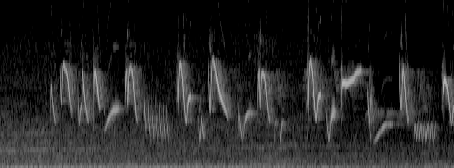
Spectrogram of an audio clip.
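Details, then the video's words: Yellow-fronted canary, sanger type, singing vigorously for use as training song: spaced bursts of high sliding whistles, long rising slurs and two short buzzy rattles, phrases about a second apart, faint low hum behind. "Suara burung sanger gacor"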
